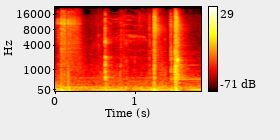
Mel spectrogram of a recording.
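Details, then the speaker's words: A few sharp light metallic clicks as the Gamo Urban air rifle trigger sear tries to engage but won't hold after the adjustment screw is turned a full turn too far; backing off a quarter turn restores engagement. "you can see the seer wants to engage you can hear it clicking but it just won't hold"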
